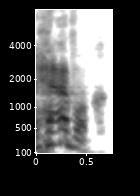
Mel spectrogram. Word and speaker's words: havoc: Eles davam uma ênfase muito grande naquela primeira sílaba, havoc, and let sleep the dogs of war, entendeu? Cry havoc and let sleep the dogs of war. E aí eu pensando nisso, eu me dei conta, claro que isso é um grito de batalha, a sílaba tônica tem que estar tá mais no início, não pode estar tá no fim.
